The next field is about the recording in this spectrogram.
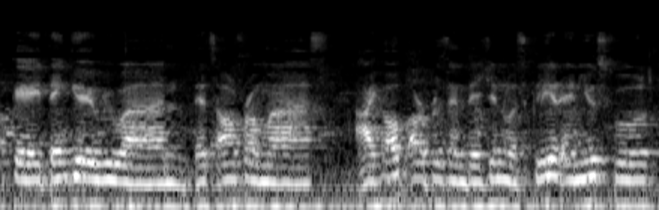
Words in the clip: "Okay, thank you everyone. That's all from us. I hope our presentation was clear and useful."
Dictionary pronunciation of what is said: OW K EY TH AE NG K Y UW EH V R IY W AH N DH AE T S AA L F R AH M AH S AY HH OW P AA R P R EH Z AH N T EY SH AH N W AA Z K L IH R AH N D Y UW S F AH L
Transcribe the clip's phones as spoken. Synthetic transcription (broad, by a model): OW K EY T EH NG K Y UW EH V R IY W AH N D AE T S AA L F R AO M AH S AY HH OW P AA W P R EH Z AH N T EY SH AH N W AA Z K L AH R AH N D Y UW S F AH L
